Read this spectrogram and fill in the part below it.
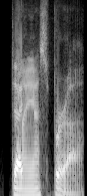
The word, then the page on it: Diaspora: American English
